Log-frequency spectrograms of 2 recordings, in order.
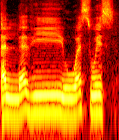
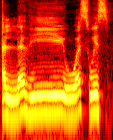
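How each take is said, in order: Both takes have the same delivery.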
